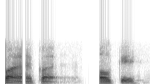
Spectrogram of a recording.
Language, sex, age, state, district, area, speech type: Goan Konkani, male, 18-30, Goa, Tiswadi, rural, conversation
